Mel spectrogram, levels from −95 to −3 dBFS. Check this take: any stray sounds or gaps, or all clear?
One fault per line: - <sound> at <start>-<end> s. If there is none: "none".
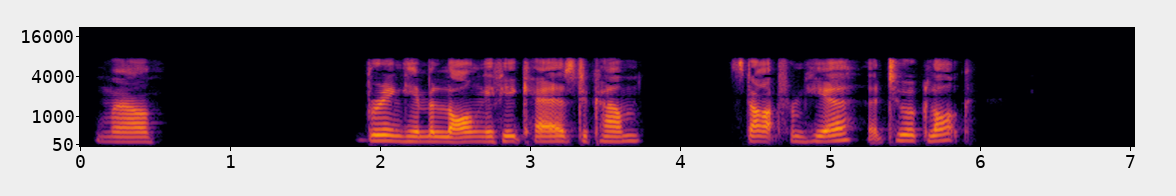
none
